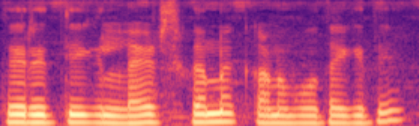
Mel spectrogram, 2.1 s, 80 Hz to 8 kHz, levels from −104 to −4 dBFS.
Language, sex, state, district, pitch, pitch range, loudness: Kannada, male, Karnataka, Koppal, 175 Hz, 170-185 Hz, -12 LUFS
